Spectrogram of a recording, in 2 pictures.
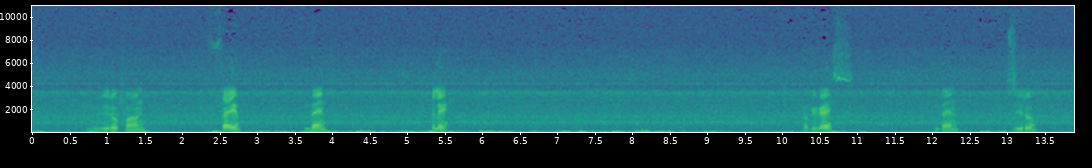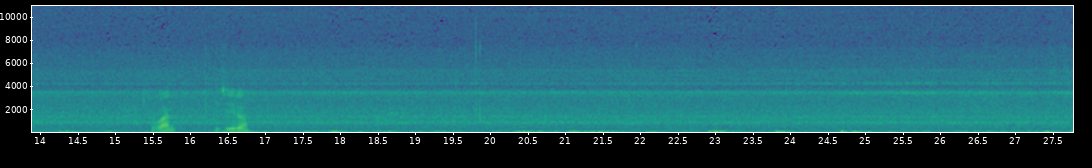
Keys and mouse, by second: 4.5-6.9 drag, 6.9-9.7 middle drag, 11.2-13.0 drag, 13.0 KP_0, 15.4 KP_1, 16.2 ctrl+alt+KP_0, 21.9 ctrl+z, 25.4-27.3 drag.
